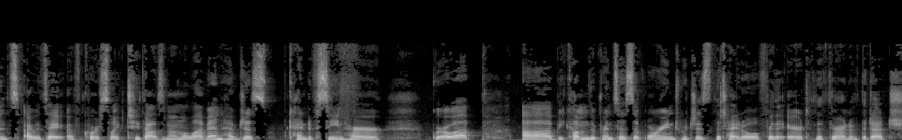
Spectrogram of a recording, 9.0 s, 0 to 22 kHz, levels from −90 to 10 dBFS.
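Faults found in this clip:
No faults found: the signal stays continuous and stable throughout, with no audible defects to log against any component.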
